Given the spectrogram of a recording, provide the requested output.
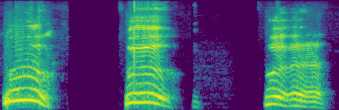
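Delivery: loud, high sarcastic "woo"; mock cheer. Real, not acted. Player mock cheering at disgust.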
